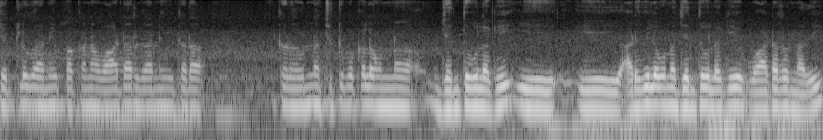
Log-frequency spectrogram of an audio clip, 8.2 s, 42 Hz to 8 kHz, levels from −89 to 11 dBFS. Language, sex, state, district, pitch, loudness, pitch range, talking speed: Telugu, male, Telangana, Nalgonda, 145 Hz, -15 LUFS, 140-150 Hz, 125 wpm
